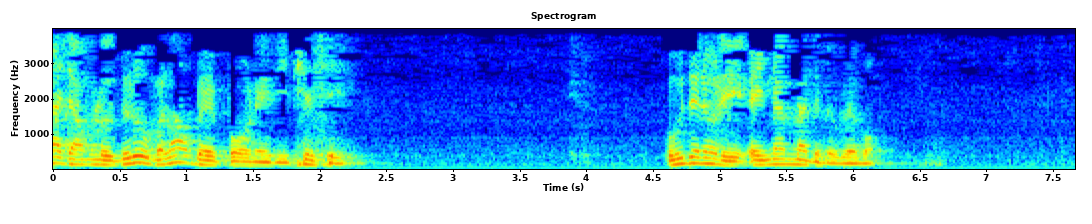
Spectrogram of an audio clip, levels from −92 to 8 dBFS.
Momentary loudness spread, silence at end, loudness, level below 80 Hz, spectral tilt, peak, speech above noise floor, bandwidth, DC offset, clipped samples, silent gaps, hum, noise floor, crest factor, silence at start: 7 LU; 1.45 s; -18 LUFS; -54 dBFS; -12 dB/octave; -4 dBFS; 34 dB; 4 kHz; under 0.1%; under 0.1%; none; none; -50 dBFS; 16 dB; 0 s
